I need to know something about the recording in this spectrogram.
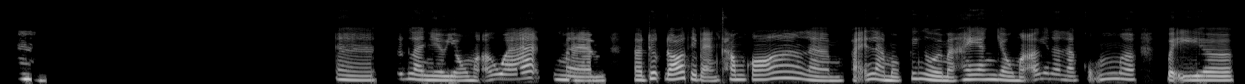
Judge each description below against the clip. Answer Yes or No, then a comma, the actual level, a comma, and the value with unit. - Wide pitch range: No, average, 3.7 semitones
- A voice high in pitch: Yes, high, 215 Hz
